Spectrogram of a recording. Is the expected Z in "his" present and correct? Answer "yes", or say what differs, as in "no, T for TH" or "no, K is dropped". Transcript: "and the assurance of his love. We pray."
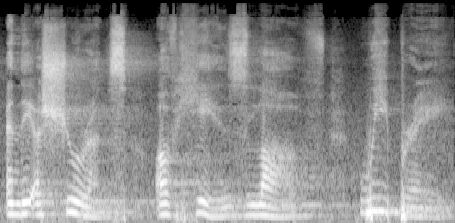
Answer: yes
